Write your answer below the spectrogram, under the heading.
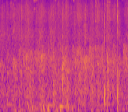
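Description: A crowd applauds steadily, many hands clapping in a dense, continuous patter with occasional sharper claps standing out, moderately loud throughout.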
